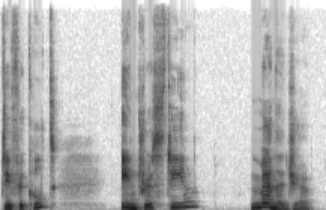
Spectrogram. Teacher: the first syllable is under the stress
